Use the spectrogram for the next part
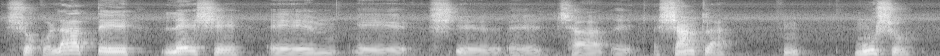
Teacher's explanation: Entonces, hay en la variedad general que casi todos los hablantes de español en el mundo usan es ch, pero en el español de Chihuahua no se produce africada, sino fricativa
